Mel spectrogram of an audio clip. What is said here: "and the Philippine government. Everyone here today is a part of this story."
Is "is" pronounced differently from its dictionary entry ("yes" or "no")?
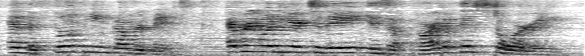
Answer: no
